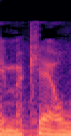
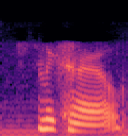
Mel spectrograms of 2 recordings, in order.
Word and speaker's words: Mikhail: And it's so funny, Mikhail wanted to go to, that's not how you pronounce it. How do you pronounce it? – Mikhail.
